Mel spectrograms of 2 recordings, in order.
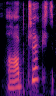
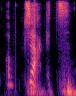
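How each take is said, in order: First: The stress is on the first syllable. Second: The stress is on the second syllable. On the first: It is a noun. "Nouns often have stress on the first syllable" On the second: It is a verb. "verbs often on the second"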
